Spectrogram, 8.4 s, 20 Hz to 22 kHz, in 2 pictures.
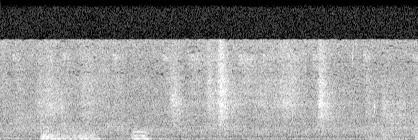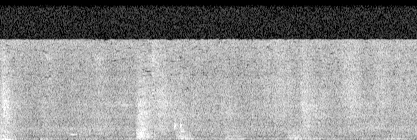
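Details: Two-week-old puppies of the Tucker x Libby litter, eyes opening, recorded January 27, 2012: repeated short, nasal whimpers in several bursts, interspersed with soft knocks and movement, faint indoor hum underneath.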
